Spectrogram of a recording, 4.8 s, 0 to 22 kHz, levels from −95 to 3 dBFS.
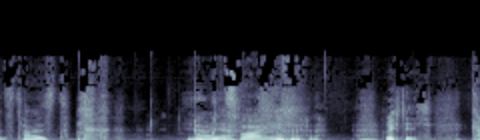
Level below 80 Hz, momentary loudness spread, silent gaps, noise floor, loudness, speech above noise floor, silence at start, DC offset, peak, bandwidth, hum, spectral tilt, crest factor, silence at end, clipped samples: -38 dBFS; 18 LU; none; -52 dBFS; -20 LUFS; 33 dB; 0 s; under 0.1%; -2 dBFS; 13.5 kHz; none; -6.5 dB/octave; 18 dB; 0 s; under 0.1%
